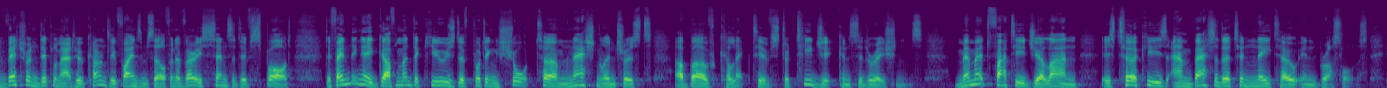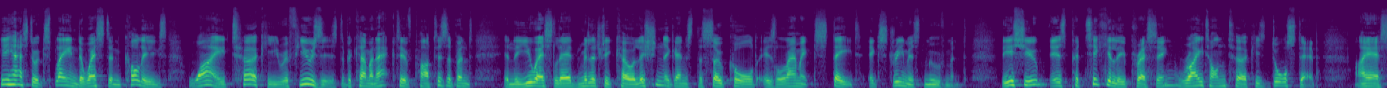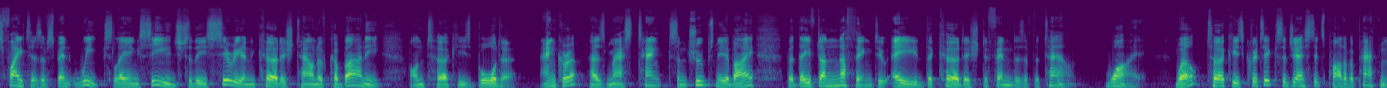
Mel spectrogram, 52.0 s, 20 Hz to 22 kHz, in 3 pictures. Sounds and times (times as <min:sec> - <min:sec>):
Speech: 0:00.0 - 0:52.0.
